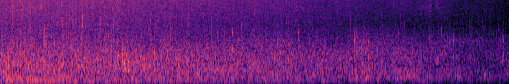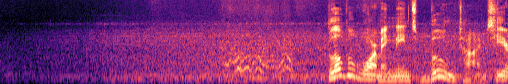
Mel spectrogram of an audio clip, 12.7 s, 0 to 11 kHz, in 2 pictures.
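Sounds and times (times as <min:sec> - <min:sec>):
melting glacier ice at Ilulissat Greenland snapping and popping: 0:00.0 - 0:06.7
speech: 0:10.5 - 0:12.7.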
